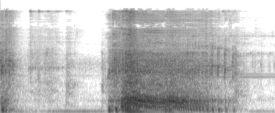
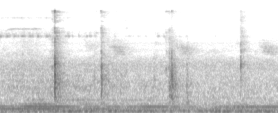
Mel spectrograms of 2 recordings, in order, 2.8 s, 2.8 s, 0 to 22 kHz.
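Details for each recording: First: McCulloch SP125 chainsaw, decompression in, first start: fires and revs about a second on primed fuel then dies; cause was a gap between carburetor and intake (air leak). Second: McCulloch SP125 chainsaw, just after fixing a large gap between the carb and intake: quiet ticking, then it catches and runs at a steady, lively buzz with clean revving; sounds much better and healthy.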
